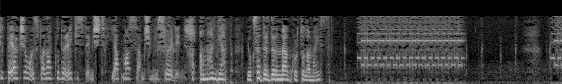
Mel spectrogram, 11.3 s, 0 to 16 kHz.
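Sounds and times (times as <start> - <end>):
speech: 0.1 - 6.6
telephone ringing with an electronic trill: 7.1 - 9.4, 11.0 - 11.2.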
